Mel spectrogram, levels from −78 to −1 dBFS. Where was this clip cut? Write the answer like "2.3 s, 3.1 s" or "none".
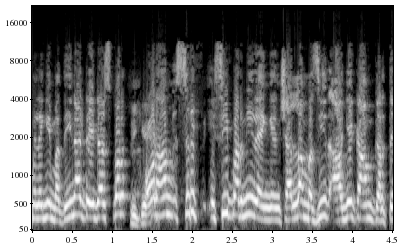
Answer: none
